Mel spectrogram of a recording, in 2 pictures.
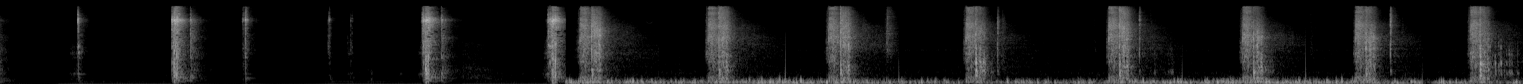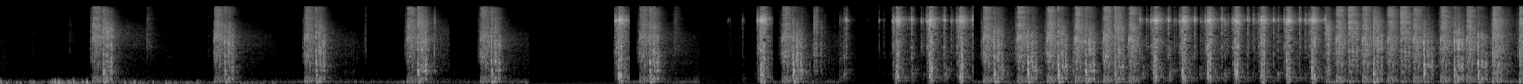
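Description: Sig Sauer MPX .177 semi-automatic pellet rifle, running on high-pressure air, firing a long string of shots: evenly spaced about one every three-quarters of a second, then rapid fire at several shots a second over the last six seconds or so. A low rumble sits behind the shots after the first few seconds.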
